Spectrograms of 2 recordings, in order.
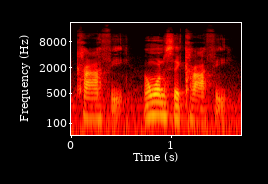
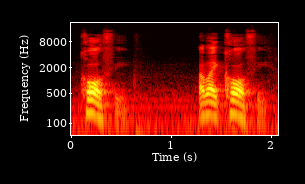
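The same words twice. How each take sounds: First: "coffee" with an open ah vowel, softer; taught Texan pronunciation. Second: "coffee" with a rounded aw vowel; New Yorker pronunciation. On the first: Texan showing his taught version, "coffee" as "cah-fee". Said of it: "the way that I've been taught to say it". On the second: Texan borrowing a New York word, "coffee" as "caw-fee". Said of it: "something that a New Yorker says". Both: Shown as a demonstration.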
